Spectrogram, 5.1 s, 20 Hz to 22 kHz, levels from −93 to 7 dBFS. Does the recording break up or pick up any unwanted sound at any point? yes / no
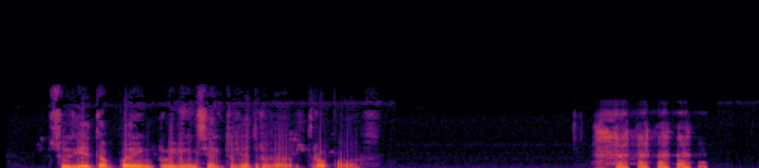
yes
